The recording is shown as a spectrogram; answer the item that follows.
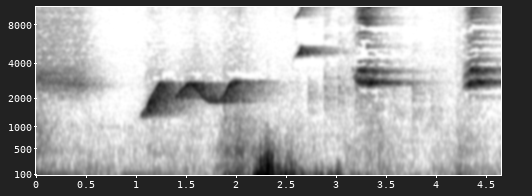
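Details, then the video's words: White-rumped shama from Bahorok, Medan, singing to stir up other shamas: a rising whistle, then a stepped series of clear slurred whistles, followed by sharp high chirps and bright ringing notes. "suwara murai batu Bahorok ini mengangkat emosi murai batu lain"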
